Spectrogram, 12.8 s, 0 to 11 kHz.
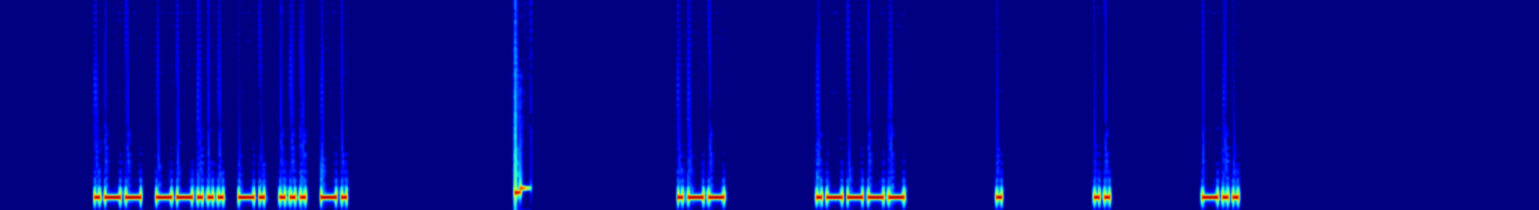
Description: Morse code, heard as a keyed tone, about 28 wpm, spaced as for 14 wpm, 700 Hz. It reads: W7NSN W1EID
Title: USA Call Signs - 5 Characters - 6x Character Spacing - 28wpm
